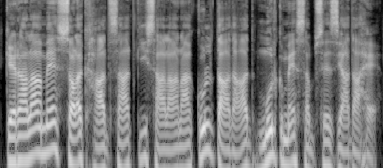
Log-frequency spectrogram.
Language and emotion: Urdu, neutral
